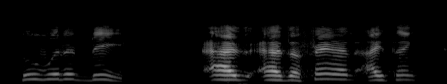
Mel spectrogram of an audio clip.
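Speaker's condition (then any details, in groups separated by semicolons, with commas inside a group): Cerebral palsy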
